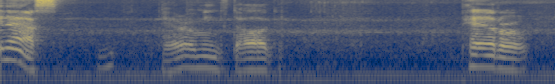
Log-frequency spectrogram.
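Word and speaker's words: perro: Paro. If you roll the R's, it means dog. Pero, just pronounced like that, means butt.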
